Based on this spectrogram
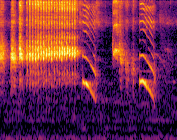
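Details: Sooty-headed bulbul giving a rattling call said to provoke other birds to respond: a few sharp notes lead into a fast, buzzy, high trill lasting about a second, then two clear whistled notes sliding steeply downward.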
